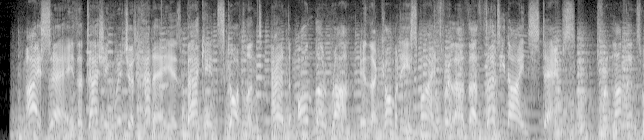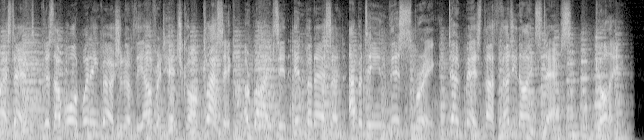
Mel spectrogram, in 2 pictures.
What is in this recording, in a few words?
Pathe News Style; 39 Steps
